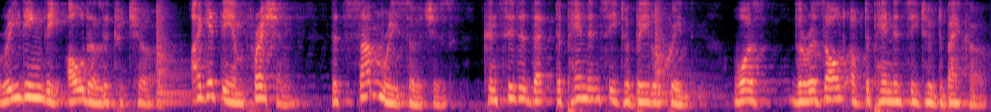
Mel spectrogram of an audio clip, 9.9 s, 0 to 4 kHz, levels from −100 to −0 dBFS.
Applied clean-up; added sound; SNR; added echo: none; Snare drum; 18 dB; reverberation time 0.7 s.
